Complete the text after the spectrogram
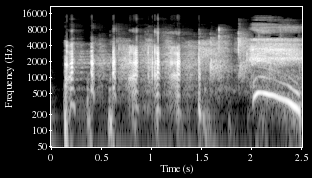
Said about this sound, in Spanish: ¿Cuánto lleva? Uy, aplausos.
